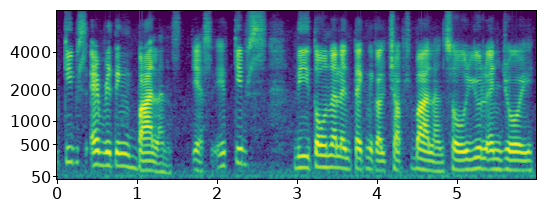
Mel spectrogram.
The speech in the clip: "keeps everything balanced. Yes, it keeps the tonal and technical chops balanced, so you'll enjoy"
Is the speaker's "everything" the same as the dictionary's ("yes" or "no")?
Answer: no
